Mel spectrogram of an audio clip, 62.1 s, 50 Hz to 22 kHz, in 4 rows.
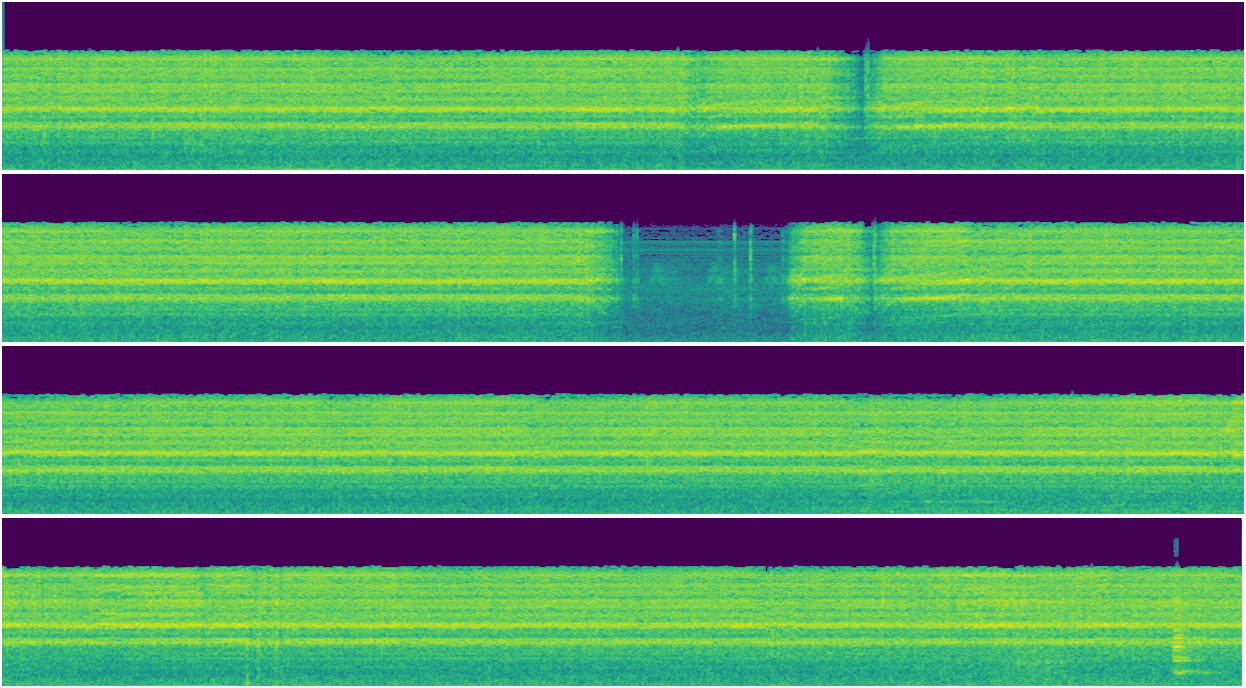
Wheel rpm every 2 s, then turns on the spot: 160, 160, 160, 160, 140, 100, 160, 160, 160, 160, 160, 80, 30, 120, 160, 160, 160, 160, 160, 160, 160, 160, 160, 160, 160, 160, 160, 160, 160, 160, 160.
none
